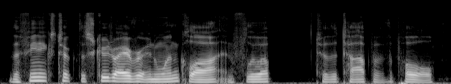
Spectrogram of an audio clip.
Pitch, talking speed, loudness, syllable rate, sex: 125 Hz, 240 wpm, -18 LUFS, 5.6 syllables/s, male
